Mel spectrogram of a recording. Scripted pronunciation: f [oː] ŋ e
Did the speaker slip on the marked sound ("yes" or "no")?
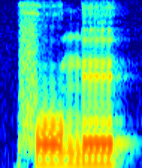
no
